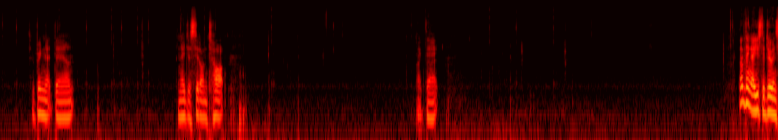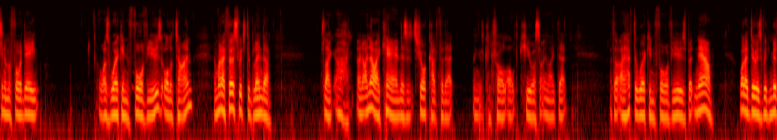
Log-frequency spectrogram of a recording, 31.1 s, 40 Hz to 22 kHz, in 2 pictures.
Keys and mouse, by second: 0.2-1.1 middle drag, 1.6-2.1 middle drag, 2.3-2.7 shift+middle drag, 2.8-3.4 middle drag, 3.8 shift+middle click, 4.1-5.3 middle drag, 6.7-8.1 drag, 8.3-9.6 middle drag, 10.2 alt+middle click, 11.7-14.5 drag, 16.0-17.1 drag, 30.9-31.1 middle drag.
